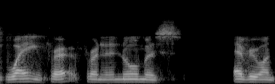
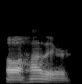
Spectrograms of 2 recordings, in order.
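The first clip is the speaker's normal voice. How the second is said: put-on Texan accent. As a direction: pose as a polite Texan caller. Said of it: "thought that I was Dwight from Texas".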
